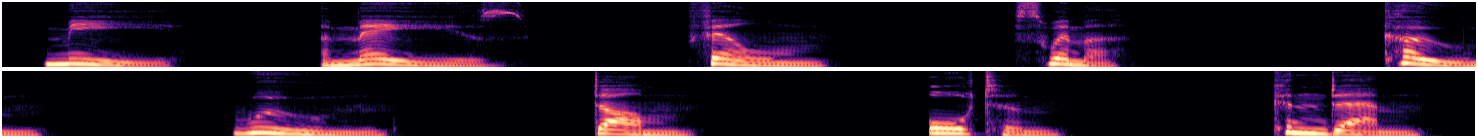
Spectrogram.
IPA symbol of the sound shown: m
